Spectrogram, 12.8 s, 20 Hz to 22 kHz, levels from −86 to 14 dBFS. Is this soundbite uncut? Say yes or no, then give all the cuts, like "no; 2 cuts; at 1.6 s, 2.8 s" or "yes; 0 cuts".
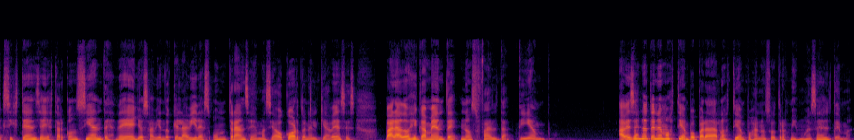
no; 1 cut; at 7.7 s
